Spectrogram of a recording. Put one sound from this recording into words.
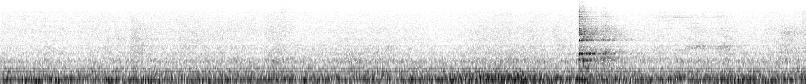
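A man speaks quietly in a large echoing hall.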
